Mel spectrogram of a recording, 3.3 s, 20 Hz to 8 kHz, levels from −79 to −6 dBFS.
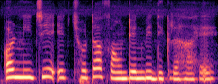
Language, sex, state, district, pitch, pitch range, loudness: Hindi, female, Sikkim, Gangtok, 235 Hz, 215-260 Hz, -13 LUFS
